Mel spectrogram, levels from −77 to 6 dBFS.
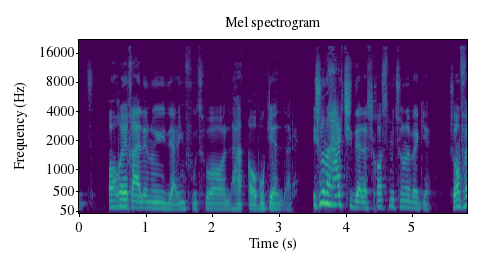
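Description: No technical faults can be heard anywhere in the recording.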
